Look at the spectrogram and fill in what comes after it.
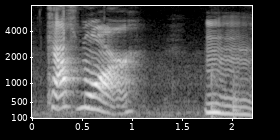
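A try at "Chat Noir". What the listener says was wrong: You do not pronounce the R, but okay.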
